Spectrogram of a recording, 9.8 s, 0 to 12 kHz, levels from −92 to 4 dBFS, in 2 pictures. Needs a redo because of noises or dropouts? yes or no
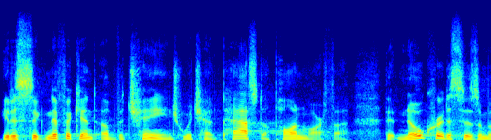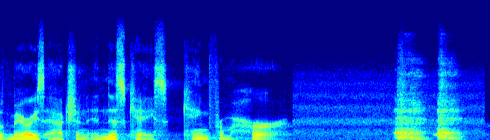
yes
